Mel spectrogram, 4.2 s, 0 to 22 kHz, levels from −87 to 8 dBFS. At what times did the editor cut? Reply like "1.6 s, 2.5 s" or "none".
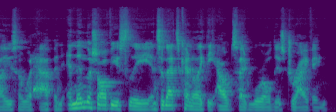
none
